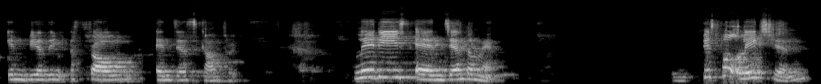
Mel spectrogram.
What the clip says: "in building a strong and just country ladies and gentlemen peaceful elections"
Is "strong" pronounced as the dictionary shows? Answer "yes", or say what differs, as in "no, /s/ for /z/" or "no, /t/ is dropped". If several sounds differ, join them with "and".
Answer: yes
